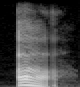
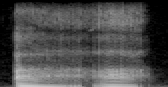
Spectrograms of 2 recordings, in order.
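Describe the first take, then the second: First: The pitch drops sharply and briefly. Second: The pitch dips down then comes up. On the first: "the last one is the drop. Short, angry" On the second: "the third tone is the dip"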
